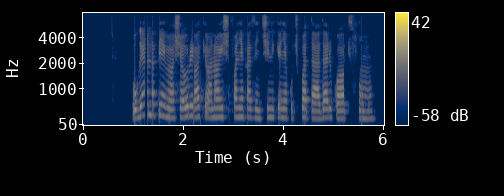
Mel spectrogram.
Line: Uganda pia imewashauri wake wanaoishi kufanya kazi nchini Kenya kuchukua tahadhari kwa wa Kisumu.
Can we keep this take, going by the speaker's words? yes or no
yes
